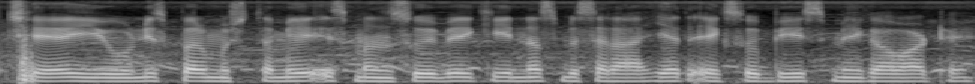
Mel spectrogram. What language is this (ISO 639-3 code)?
urd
